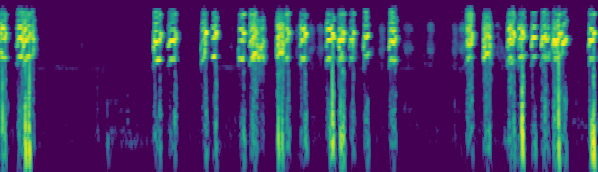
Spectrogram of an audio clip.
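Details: Lovebirds (Agapornis) of several colour mutations in an aviary give harsh, high, shrill squawks and chirps in quick bursts, with several birds calling over one another in rapid succession.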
